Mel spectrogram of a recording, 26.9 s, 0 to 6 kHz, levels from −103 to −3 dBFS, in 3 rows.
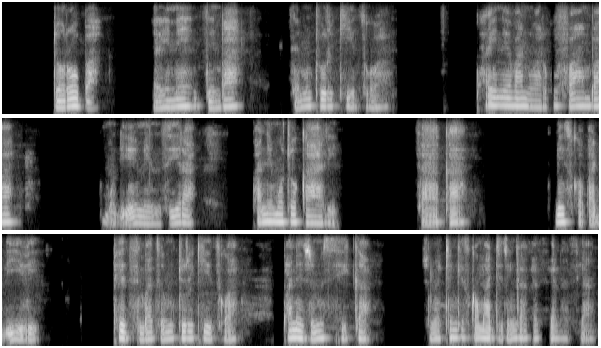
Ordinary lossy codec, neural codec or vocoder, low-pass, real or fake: Opus, 32 kbps; none; 5.4 kHz; real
